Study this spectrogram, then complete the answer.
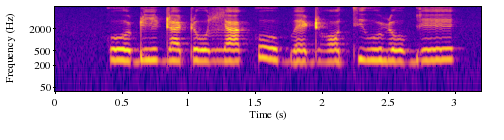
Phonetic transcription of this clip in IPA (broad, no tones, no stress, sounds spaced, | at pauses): k o ɖ i ɖ a ʈ o ɮ a k o b ɛ ɖʱ ɔ tʲ u ɳ o ɡ e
